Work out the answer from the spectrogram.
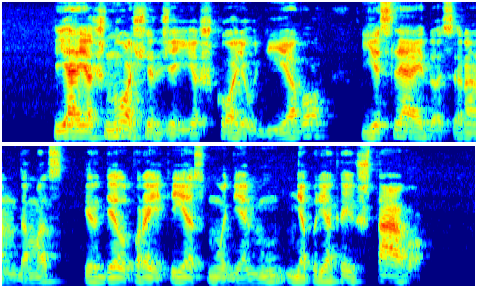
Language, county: Lithuanian, Alytus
